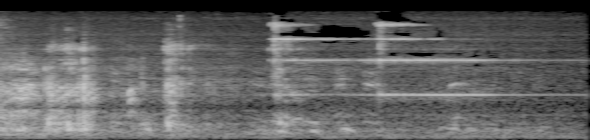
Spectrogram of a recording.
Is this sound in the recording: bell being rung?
yes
